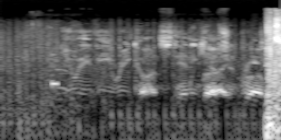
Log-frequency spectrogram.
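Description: Shooter video game gunfire: a fast run of clipped shots under continuous talking, ending in a loud broadband blast.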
